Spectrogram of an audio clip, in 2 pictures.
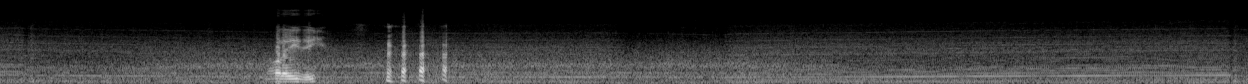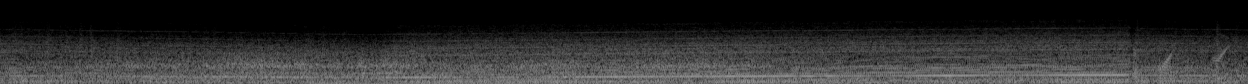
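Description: A race car engine drones steadily, its pitch rising and falling with speed.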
